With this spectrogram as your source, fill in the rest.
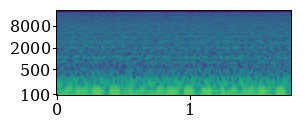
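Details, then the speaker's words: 2006 Jeep Grand Cherokee SRT8 6.1 Hemi with about 335,000 km, on a cold start after new coils, new spark plugs and an injector rebuild. A lumpy V8 idle chugs as it drops to lower idle, with cylinder 5 misfire counts climbing and code P0305 set. "Now, as the vehicle goes into its lower idle, you're going to see that the cylinder 5 misfire count climbs. And you're going to see it both the CAT and the ECM. And now we've thrown a code. Now right now, I don't know if you can hear it, but you can actually hear the misfire"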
